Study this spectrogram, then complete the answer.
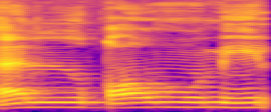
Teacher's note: والواو لين في كلمة القوم، ما تقول القوم، هكذا البعض ينبرها على أساس أنه هو انصرنا على القوم الكافرين، لا، القوم بهذه الطريقة، والقاف مفخمة مرتبة ثانية لأنها مفتوحة. اللام لما تكون قمرية القوم الكافرين يجب أن يجري فيها الصوت فترة زمنية بسيطة لأنها من أحرف التوسط لين.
